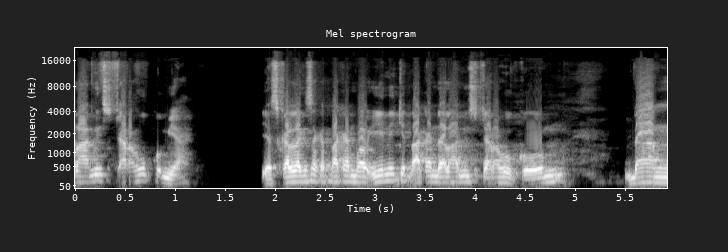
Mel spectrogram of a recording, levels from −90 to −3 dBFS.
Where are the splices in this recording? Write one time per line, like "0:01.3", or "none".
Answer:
none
